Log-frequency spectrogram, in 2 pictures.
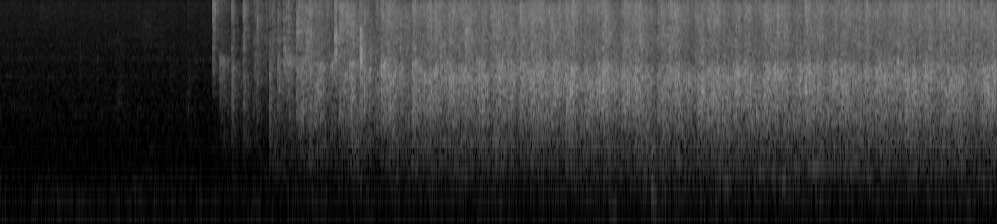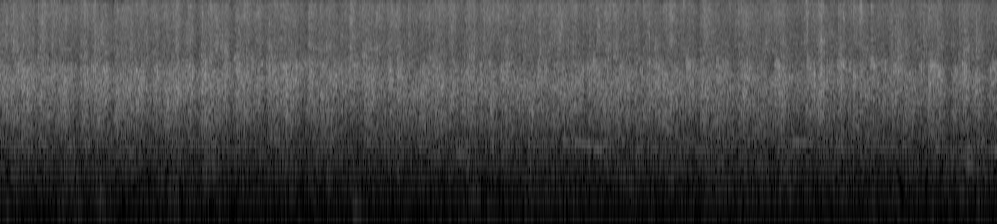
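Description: Near silence, then audience applause starts suddenly about a second and a half in and keeps on steadily.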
